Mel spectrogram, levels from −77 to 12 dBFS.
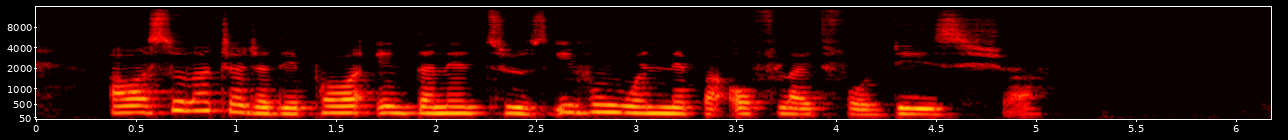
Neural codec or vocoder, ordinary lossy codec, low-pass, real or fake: none; none; 14.4 kHz; real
